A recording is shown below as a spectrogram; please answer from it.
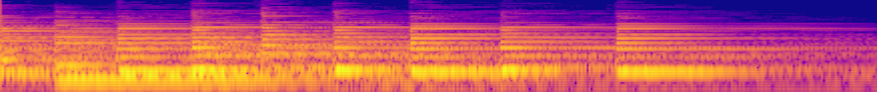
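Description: Background piano music: a run of ringing single notes that grows quieter in the second half.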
